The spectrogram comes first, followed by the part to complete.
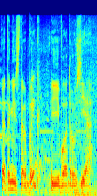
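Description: A man's voice: medium pitch, very animated, brisk, close to an everyday voice. A man narrating a preschool cartoon as a friendly storyteller, in simple explanatory phrases. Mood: storytelling. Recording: music behind the voice.

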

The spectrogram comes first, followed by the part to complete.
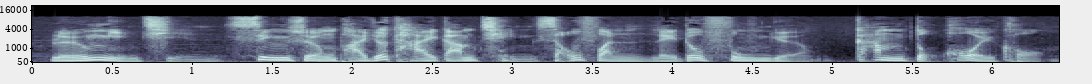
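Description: Solemn, husky, troubled official. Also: male voice, medium pitch, fairly bright tone, full character voice. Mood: troubled, grave. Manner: solemn, measured, declamatory. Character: earnest, troubled male official and loyal husband. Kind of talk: radio drama acting.

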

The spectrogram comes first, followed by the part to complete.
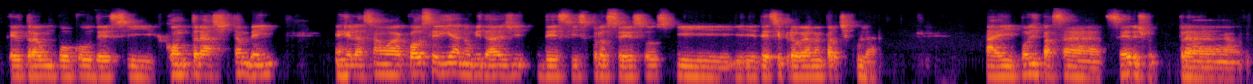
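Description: Man, Argentine Spanish accent, thirties, academic talk, flat intonation, hesitant fillers, headset on a video call. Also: mid-range voice, a little hiss or hum, low-quality recording. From northeast Argentina. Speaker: postdoctoral researcher. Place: small room at home.

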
